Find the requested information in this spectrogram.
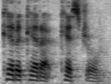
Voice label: "kerre-kerrek" kestrel

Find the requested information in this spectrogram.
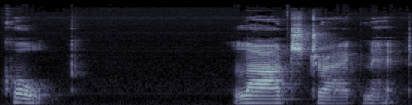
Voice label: "kulk" large drag net

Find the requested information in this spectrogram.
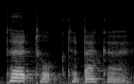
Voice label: "purtuk" tobacco

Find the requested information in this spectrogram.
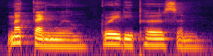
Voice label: "mathang wil", greedy person

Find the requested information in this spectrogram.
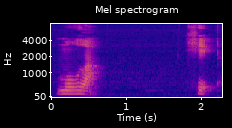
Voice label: "mula" hip

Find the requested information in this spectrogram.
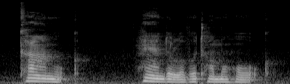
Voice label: "karnuk" handke of a tomahawk

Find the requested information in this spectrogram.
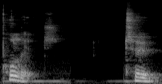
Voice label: "pulety" two

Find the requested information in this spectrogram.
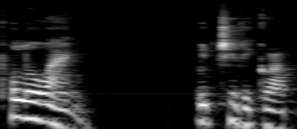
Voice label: "puluwang" wichetygrub

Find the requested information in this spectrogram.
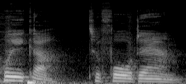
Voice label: "puyika" to fall down

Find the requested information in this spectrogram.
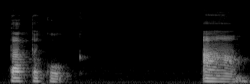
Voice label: "thathakuk" arm

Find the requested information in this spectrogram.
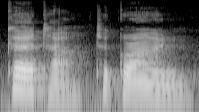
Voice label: "kurta" to groan

